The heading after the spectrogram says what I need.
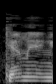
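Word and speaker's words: Kim Ng: the yankees organization miss kim how do i pronounce her name is kim ing by the chance yes kim ming is the new general manager of the miami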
